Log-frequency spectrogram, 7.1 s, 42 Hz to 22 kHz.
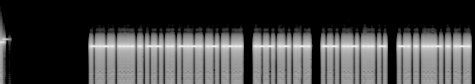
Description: Morse code, heard as a keyed tone, about 40 wpm, 700 Hz. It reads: CHEMICAL WAR MUST NEVER
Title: Sentences from Top 1200 Words 40wpm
